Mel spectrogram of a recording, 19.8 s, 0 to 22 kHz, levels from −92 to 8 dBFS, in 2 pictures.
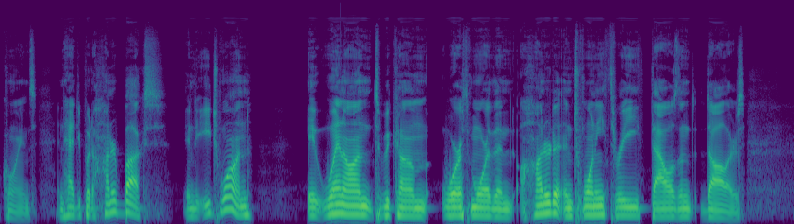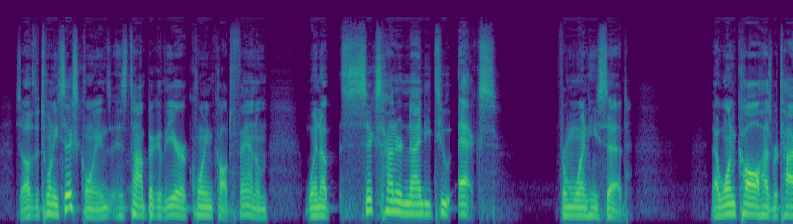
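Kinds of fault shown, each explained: Microphone volume stepped up: after "bucks into each", at 3.06 s, voice and background jump about 4 dB together in one step, unlike a gradual ramp.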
